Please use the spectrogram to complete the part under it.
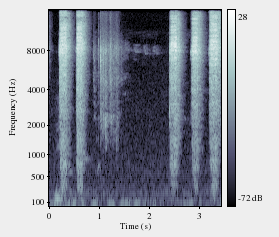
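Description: Anti-rust spray is applied in short bursts to the springs of a stuck electric fan selector switch: two quick hisses, a pause with faint handling and rattling, then three more close, loud sprays.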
